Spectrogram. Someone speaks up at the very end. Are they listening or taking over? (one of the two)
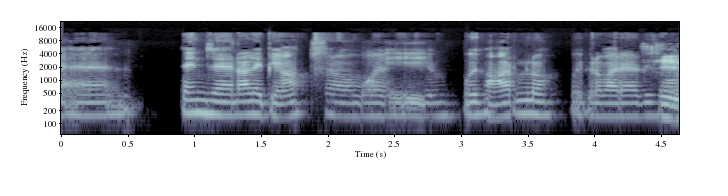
taking over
